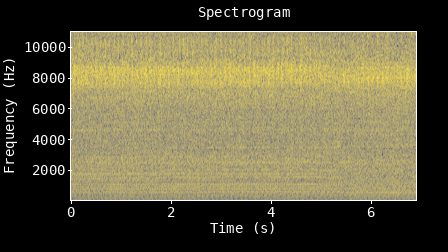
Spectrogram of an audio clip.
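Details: RedMax EBZ8050 two-stroke backpack leaf blower running after new piston rings installed to fix no compression, following very hard starting. Steady even high-revving drone with bright hiss on top, no misses or surges: normal running.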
